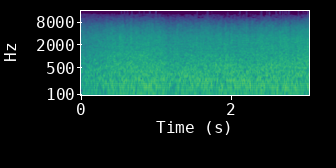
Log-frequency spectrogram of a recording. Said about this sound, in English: And liftoff. The core stage's four-chambered RD-108A engine and its four strap-on four-chambered RD-107A boosters all ignited at liftoff, launching the 50-meter-tall rocket into the darkening skies.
